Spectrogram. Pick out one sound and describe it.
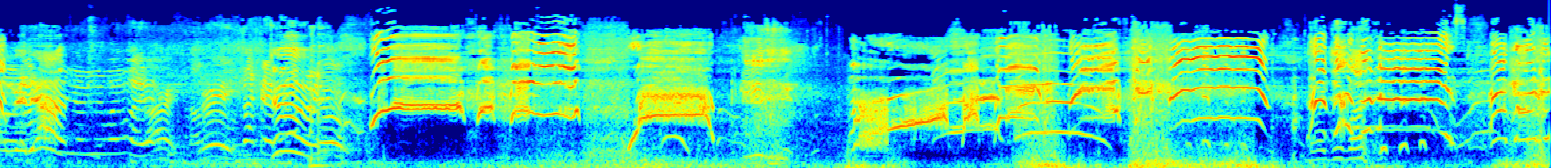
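A young man talks and laughs excitedly close by.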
